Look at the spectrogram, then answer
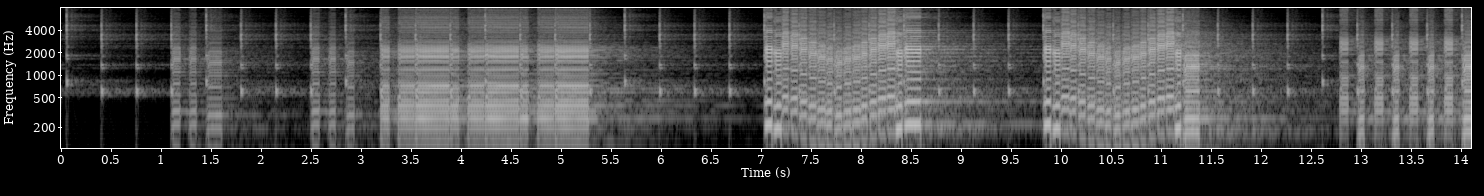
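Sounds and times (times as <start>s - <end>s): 
baritone saxophone: 1.1s - 1.8s, 2.5s - 5.7s, 7.0s - 14.0s.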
